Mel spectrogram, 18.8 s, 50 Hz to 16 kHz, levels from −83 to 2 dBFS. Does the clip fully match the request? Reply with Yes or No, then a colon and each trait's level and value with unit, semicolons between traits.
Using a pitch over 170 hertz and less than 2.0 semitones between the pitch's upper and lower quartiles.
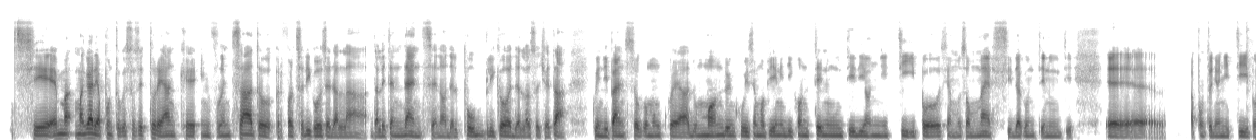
No: very low, 90 Hz; narrow, 1.6 semitones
